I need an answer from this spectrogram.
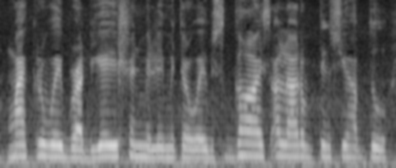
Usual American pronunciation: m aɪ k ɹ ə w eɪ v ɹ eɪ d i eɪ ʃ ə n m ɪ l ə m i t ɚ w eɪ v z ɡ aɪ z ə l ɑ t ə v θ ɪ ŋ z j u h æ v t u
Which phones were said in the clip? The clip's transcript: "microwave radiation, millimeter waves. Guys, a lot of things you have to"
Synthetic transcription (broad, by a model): m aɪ k ɹ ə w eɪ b ɹ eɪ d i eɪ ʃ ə n m ɪ l ə m i t ɚ w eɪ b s ɡ aɪ s ə l ɑ t ə v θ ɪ ŋ s j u h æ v t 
